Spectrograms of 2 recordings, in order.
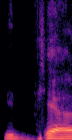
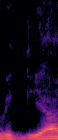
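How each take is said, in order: First: The 'd' sound is pressed hard, with extra pressure. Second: The 'd' sound is said lightly, without extra pressure. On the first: The speaker calls it wrong. "విద్య అని కాదు" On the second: The speaker calls it right. "Pronunciation విద్య అని రావాలి"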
